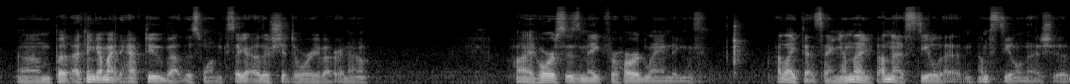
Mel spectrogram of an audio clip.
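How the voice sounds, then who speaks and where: Amid noticeable background noise, a man with a very deep, low pitch speaks with fairly even intonation. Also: fairly quick pace. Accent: American. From US South. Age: 40s. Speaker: vanlife vlogger. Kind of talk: livestream chat reading viewer comments. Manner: halting, with fillers.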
